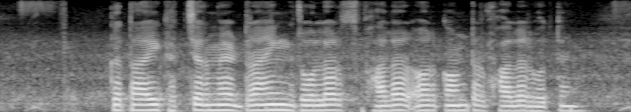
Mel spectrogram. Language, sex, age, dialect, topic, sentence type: Hindi, male, 18-24, Kanauji Braj Bhasha, agriculture, statement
